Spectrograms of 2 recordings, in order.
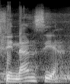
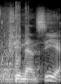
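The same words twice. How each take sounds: First: The stress falls on the 'nan' syllable. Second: The stress falls on the 'ci' syllable. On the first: The speaker calls it right. "esa es la manera correcta" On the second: The speaker calls it wrong. "con acento en la I"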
